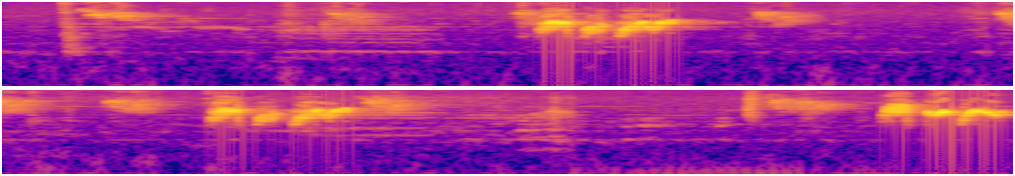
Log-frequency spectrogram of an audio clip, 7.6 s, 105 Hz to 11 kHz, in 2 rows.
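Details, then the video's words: Red-whiskered bulbul song for enticing wild birds or training young birds: cheerful bursts of three or four rapid bright notes roughly every two and a half seconds, interspersed with thin high squeaks and soft chatter. "เสียงนกกรงหัวจุกร้อง 02"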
